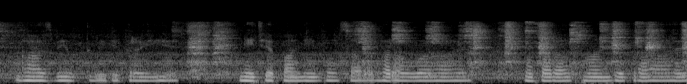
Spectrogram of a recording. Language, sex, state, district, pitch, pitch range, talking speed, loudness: Hindi, female, Chhattisgarh, Bastar, 175 Hz, 170-180 Hz, 165 wpm, -28 LUFS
